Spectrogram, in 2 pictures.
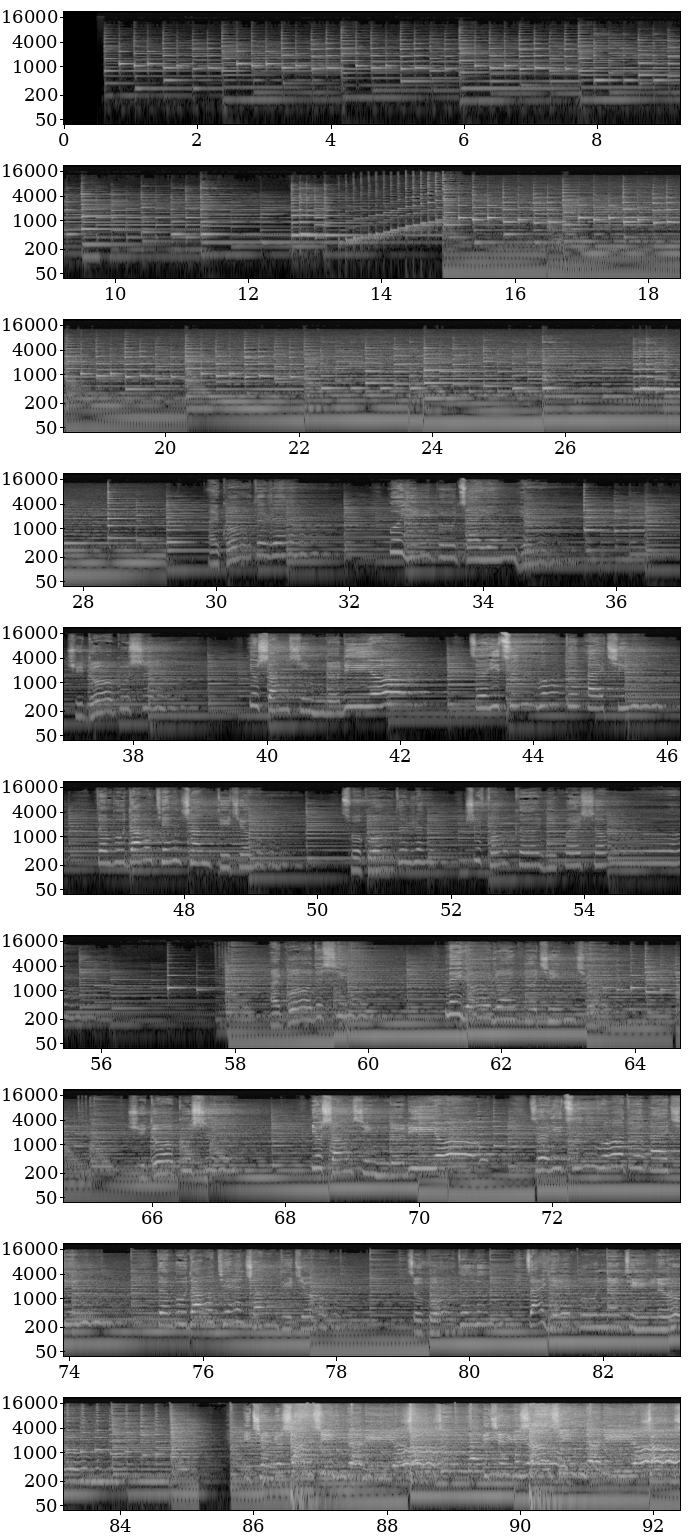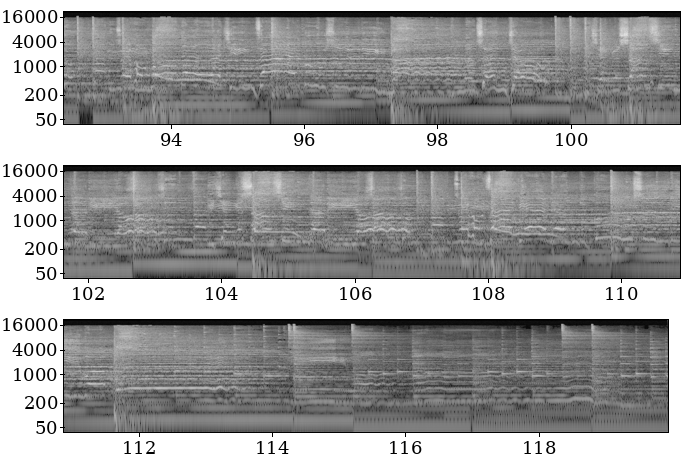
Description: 音色完美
